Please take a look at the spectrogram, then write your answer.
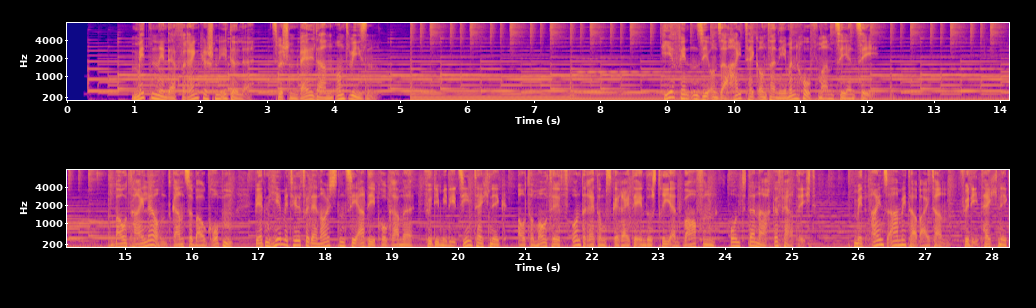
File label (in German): Sprecher imagefilm; mittelstand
